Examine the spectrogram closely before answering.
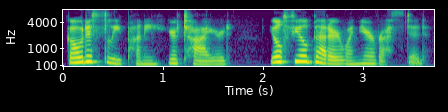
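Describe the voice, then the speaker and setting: A woman voicing a gentle elderly mother who speaks slowly and soothingly. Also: medium pitch, animated, no echo, clean studio sound, close to an everyday voice. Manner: slow, soothing.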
